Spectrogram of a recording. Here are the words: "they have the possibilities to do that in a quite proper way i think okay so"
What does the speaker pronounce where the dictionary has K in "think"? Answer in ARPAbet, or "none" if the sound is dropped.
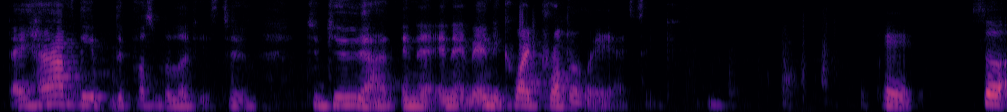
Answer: K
